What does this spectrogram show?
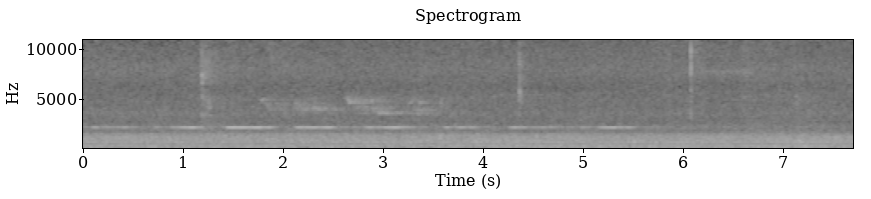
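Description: Keihan electric train moving at the station platform with a steady rumble. A high electronic beep repeats in short pulses over it and stops about five and a half seconds in.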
